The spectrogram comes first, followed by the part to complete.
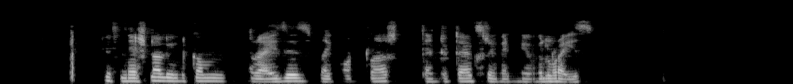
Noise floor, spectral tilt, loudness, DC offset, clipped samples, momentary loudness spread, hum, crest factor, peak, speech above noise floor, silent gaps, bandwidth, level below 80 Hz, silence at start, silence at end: under -90 dBFS; -5 dB/octave; -22 LUFS; under 0.1%; under 0.1%; 14 LU; none; 20 dB; -4 dBFS; over 68 dB; 0.86-1.00 s, 2.39-2.43 s, 4.05-4.21 s; 8.2 kHz; -62 dBFS; 0.7 s; 2 s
